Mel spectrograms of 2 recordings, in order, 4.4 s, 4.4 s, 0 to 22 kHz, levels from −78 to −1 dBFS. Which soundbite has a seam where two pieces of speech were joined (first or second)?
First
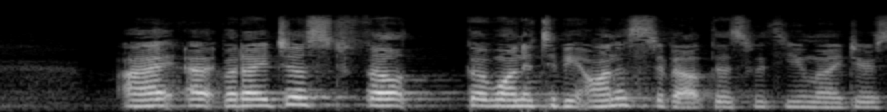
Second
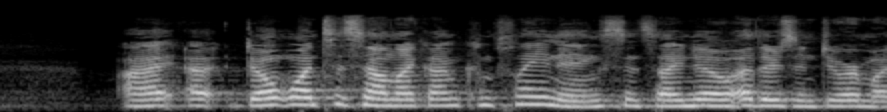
first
